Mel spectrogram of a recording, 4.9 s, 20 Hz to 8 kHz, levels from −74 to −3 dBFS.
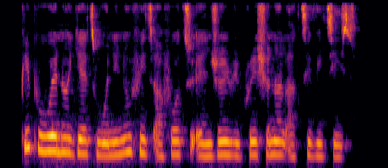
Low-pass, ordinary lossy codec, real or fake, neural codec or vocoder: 7.2 kHz; none; fake; vocoder, 22.05 kHz, 80 mel bands, Vocos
